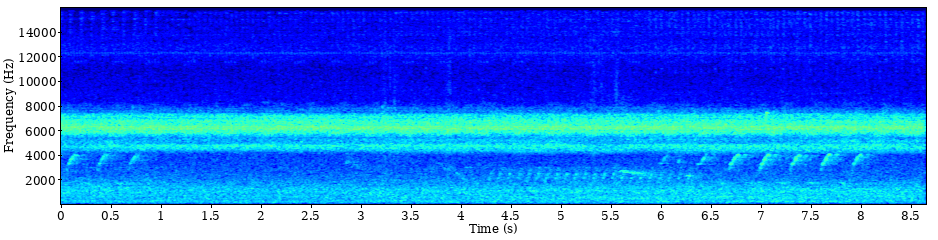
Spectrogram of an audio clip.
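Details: Summer cicada chorus, loud at this time of year: a constant shrill buzzing band runs the whole length, joined by repeated quick down-slurred bird chirps in two bursts and a brief trilled phrase midway.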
